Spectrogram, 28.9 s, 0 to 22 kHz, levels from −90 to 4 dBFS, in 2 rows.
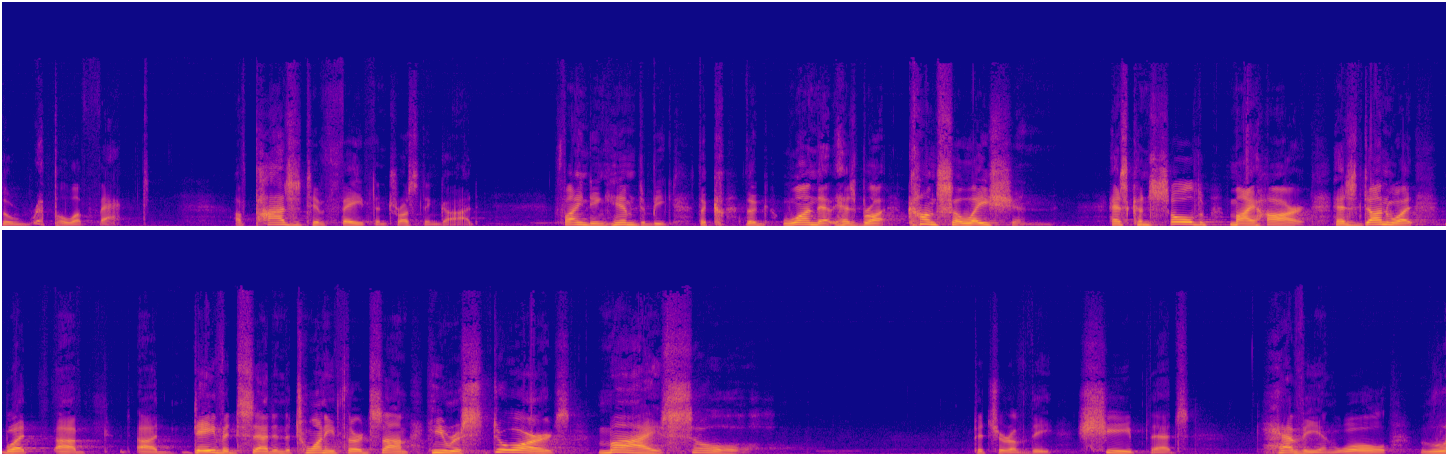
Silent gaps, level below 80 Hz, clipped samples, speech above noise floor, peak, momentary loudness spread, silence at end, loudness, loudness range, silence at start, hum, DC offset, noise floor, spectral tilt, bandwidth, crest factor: none; -64 dBFS; under 0.1%; 38 dB; -4 dBFS; 15 LU; 0 s; -24 LUFS; 8 LU; 0 s; none; under 0.1%; -62 dBFS; -5.5 dB/octave; 16.5 kHz; 22 dB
